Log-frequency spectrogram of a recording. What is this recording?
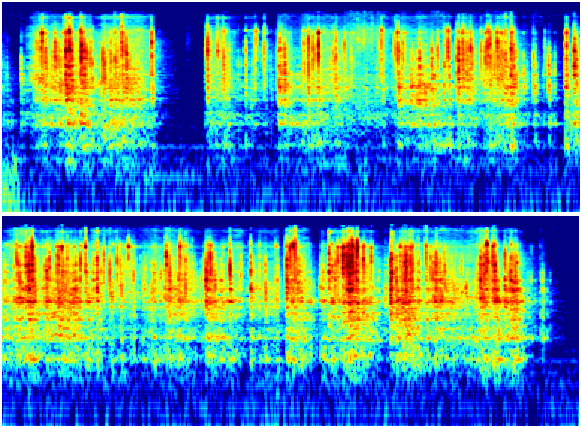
domino shuffle
domino, shuffle, stones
